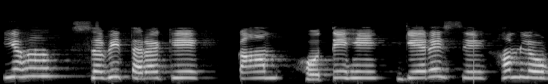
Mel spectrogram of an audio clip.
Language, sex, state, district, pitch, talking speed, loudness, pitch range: Hindi, female, Bihar, Lakhisarai, 300 Hz, 130 wpm, -14 LUFS, 295-330 Hz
